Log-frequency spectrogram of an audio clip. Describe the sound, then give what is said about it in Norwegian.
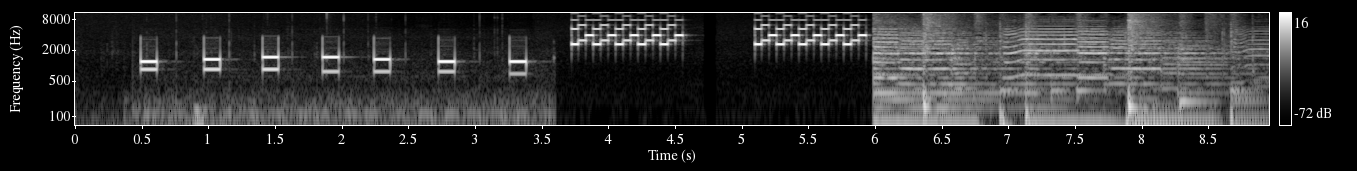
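Seven short telephone keypad beeps in a quick, even rhythm as a caller dials into the Stavanger municipality phone menu, followed by two bursts of a trilling electronic ring and then steady hold-style music. Clear, with no talking. “Du har tastet 1 for tømmerkalender.”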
